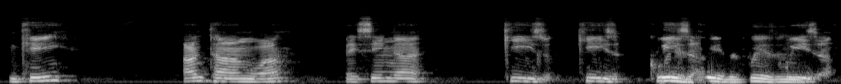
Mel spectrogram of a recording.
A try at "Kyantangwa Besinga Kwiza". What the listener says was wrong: Here we have we can do the vowel contraction. Make it one word. Kyantangwa. Besinga Kwiza. Remember long vowel? Besinga Kwiza. Kyantangwa Besinga Kwiza, please.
